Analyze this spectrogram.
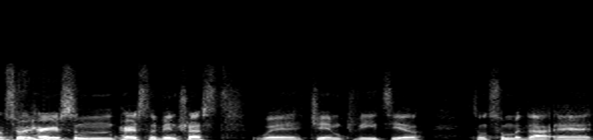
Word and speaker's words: Jim Caviezel: Jim Caviezel. Fuck. What? It's literally how it's spelled. Like, is it? Yeah. How about it was like Jim Caviel.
